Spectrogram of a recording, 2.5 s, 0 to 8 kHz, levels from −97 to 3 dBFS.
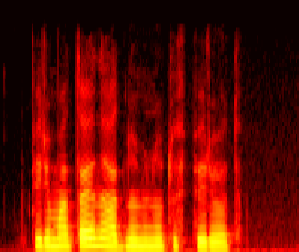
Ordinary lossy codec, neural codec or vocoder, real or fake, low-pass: MP3, 64 kbps; none; real; 7.2 kHz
